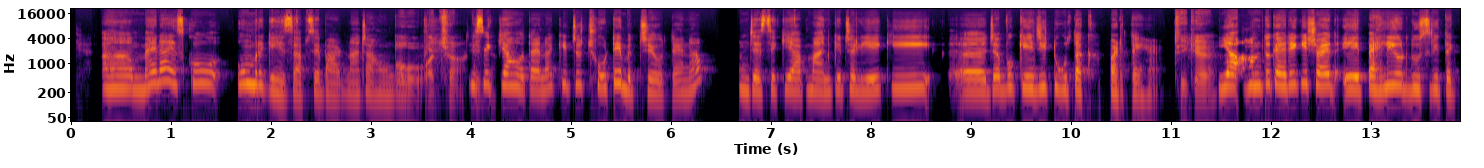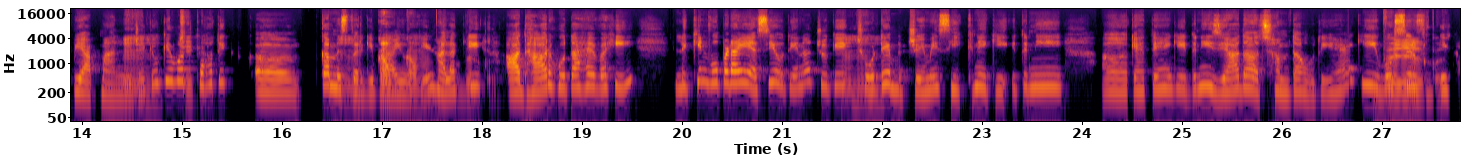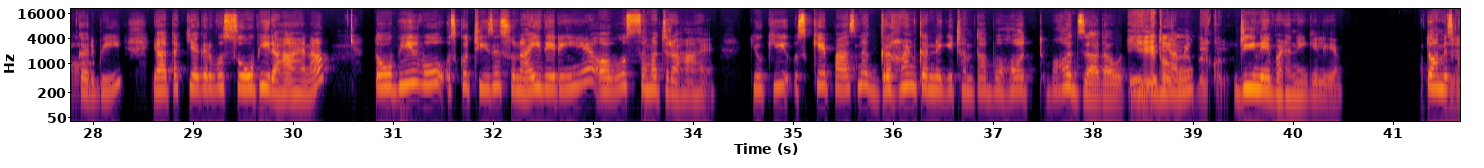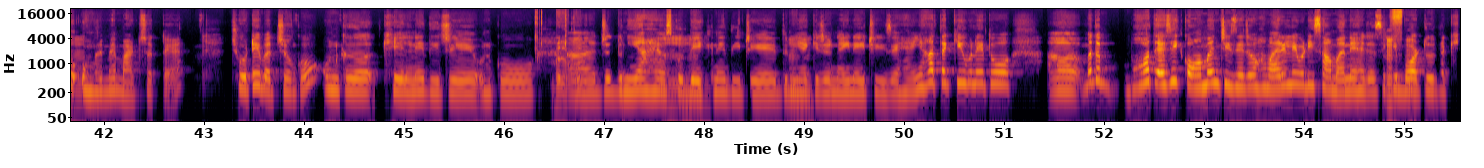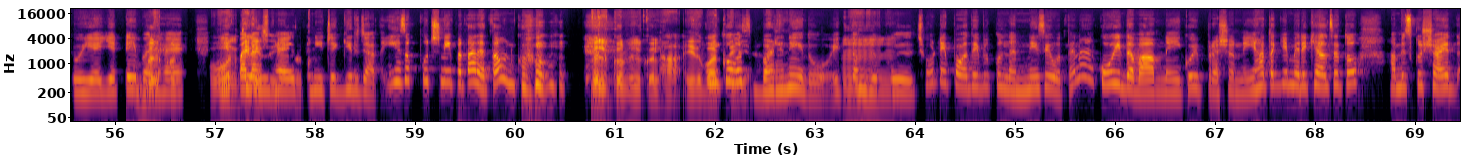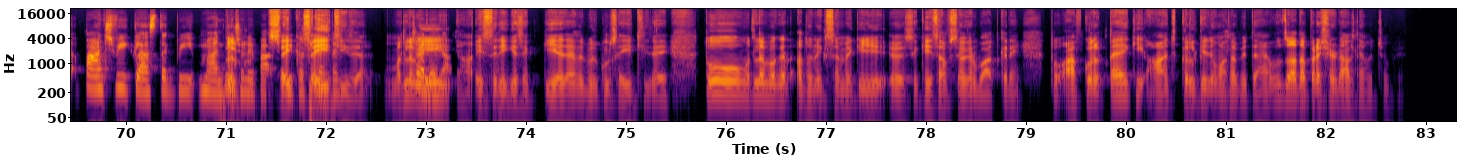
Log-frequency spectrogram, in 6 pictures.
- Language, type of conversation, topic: Hindi, podcast, बच्चों की पढ़ाई में माता-पिता की भूमिका कैसी होनी चाहिए?
- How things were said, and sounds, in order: tapping; in English: "कॉमन"; in English: "बॉटल"; laugh; in English: "टेबल"; laughing while speaking: "उनको"; chuckle; in English: "प्रेशर"; in English: "क्लास"; in English: "प्रेशर"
